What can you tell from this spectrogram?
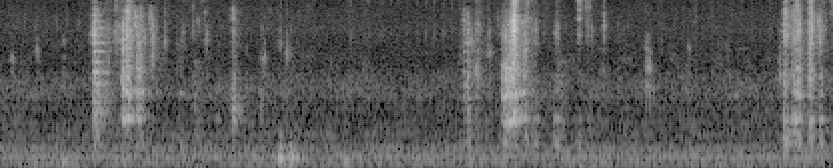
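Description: A spatula scrapes and clinks faintly against a frying pan and a ceramic plate while fried potatoes and meat are served. There are three brief scrapes, about one, four and six seconds in, and a soft thud of food landing on the plate about two seconds in.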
